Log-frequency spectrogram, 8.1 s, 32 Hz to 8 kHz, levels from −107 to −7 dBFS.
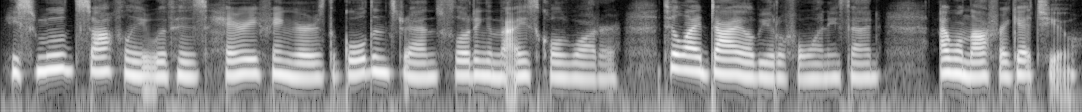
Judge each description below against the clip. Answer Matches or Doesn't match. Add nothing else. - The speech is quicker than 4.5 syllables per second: Matches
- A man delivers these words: Doesn't match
